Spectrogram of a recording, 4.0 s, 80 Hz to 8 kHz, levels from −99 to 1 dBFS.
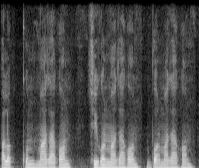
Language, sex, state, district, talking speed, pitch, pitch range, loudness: Chakma, male, Tripura, West Tripura, 135 wpm, 130 Hz, 125-135 Hz, -17 LUFS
